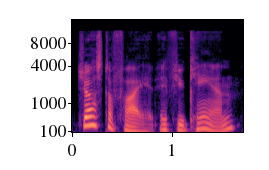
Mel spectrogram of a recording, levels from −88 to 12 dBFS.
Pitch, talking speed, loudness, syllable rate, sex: 150 Hz, 175 wpm, -21 LUFS, 4.5 syllables/s, male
